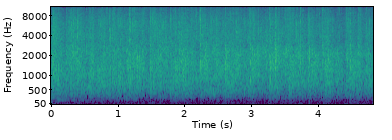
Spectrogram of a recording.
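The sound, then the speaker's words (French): An audience at a church service applauds steadily to thank the Lord, a dense, even wash of many hands clapping at a moderate level with no pauses, and no voices stand out above it. “On veux tu oui, peut-être applaudir?”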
